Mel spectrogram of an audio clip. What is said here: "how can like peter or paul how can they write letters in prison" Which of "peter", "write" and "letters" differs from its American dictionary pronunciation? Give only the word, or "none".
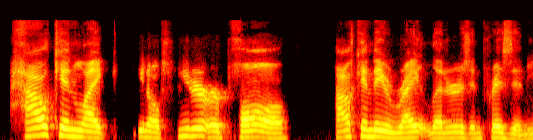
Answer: none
